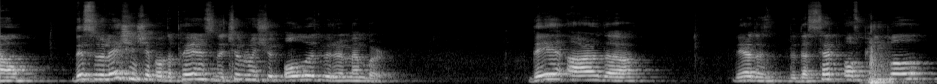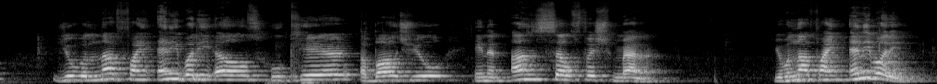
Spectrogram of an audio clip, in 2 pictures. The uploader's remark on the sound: The speaker addresses a lively audience of graduates.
